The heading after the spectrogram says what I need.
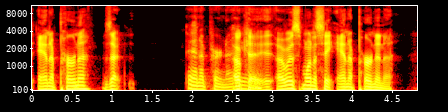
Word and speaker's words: Annapurna: It's Annapurna.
